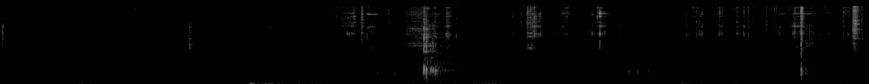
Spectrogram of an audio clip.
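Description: Faint rustling and small clinking and jangling sounds, irregular, starting about three seconds in after near silence.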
